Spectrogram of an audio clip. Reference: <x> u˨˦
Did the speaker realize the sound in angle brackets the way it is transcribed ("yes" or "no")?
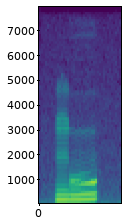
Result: no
